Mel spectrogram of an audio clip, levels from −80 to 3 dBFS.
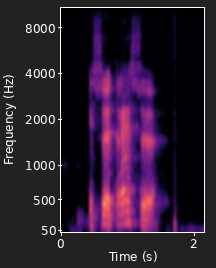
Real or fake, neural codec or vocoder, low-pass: fake; vocoder, 22.05 kHz, 80 mel bands, Vocos; 9.9 kHz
